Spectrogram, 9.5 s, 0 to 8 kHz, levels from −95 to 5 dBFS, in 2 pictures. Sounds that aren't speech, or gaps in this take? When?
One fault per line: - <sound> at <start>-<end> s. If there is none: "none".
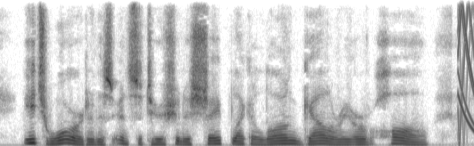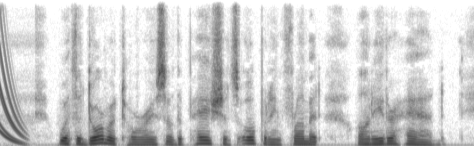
- chirp at 4.6-5.1 s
